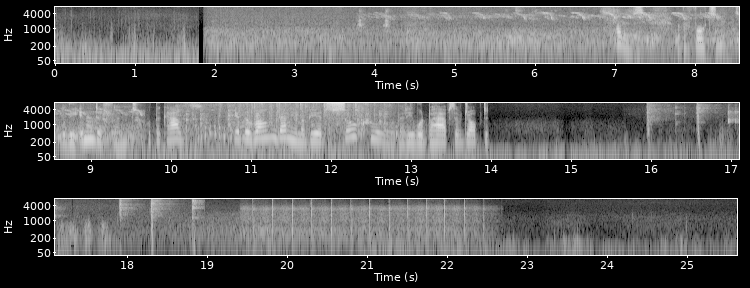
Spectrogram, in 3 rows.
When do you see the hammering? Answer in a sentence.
You can hear the hammering from 15.9 to 22.6 s.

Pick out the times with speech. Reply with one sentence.
The speech can be heard from 7.0 to 14.0 s.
